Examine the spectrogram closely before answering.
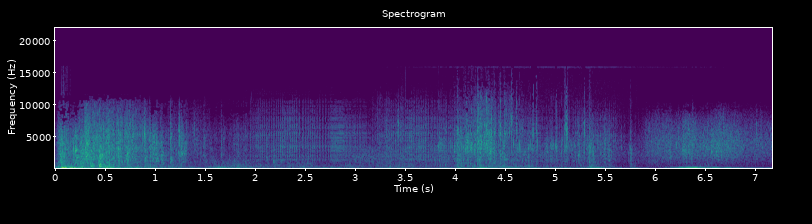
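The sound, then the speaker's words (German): Wooden ship's deck cracking and splitting as pack ice crushes the leaking hull, a dense, rumbling, grinding roar with scattered cracks, loudest at the start and swelling again in the middle and near the end. “Nach 9,5 Monaten im Griff des Packeises reißt eine Scholle das Ruderblatt und den Achtersteven der leckgeschlagenen Endurance ab. Und das Deck beginnt zu brechen.”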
